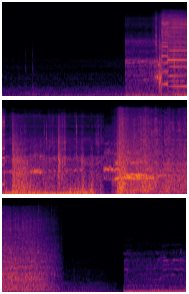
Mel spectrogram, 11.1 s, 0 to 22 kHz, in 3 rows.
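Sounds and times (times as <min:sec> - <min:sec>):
squealing scraping metal: 0:03.0 - 0:08.3
banging crunching and breaking: 0:03.8 - 0:08.6
car crash impact: 0:03.8 - 0:08.6.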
